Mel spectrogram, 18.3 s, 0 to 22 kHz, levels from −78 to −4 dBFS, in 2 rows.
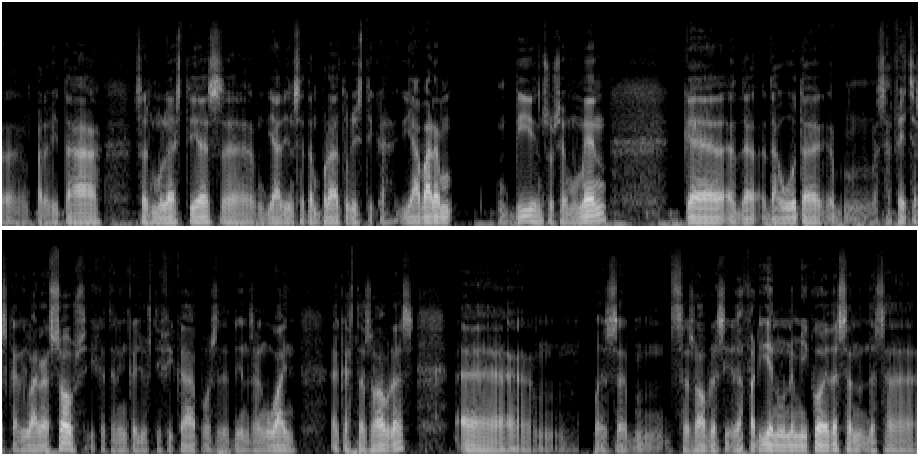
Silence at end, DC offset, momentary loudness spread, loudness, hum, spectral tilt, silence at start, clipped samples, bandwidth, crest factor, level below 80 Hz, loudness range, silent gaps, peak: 0 s; under 0.1%; 16 LU; -28 LUFS; none; -5.5 dB/octave; 0 s; under 0.1%; 16 kHz; 22 dB; -44 dBFS; 4 LU; none; -6 dBFS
